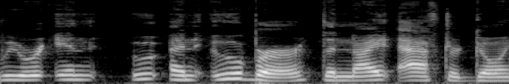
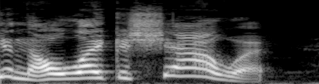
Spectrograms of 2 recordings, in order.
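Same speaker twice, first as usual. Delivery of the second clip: put-on, fake Italian-American accent, loud and high; 7 semitones higher, 5 dB louder than usual. Retelling a man's odd answer about why he wanted to leave; fake Italian-American accent. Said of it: "he continues to make asides in this voice".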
